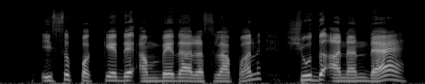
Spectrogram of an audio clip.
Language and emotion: Dogri, happy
